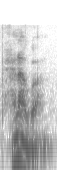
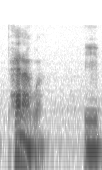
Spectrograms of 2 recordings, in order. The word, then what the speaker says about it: Pentagon: 단어가 바로 펜타곤 있니다 그런데 영어의 의문 현상 중에서 n 뒤에가 오면 티가 발음이 나지 않습니다 따라서 펜타곤이 발음보다는 펜하고 이런 발음을 더 자주 접하게 될 것입니다 오각형 모양의 미국 국방부를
